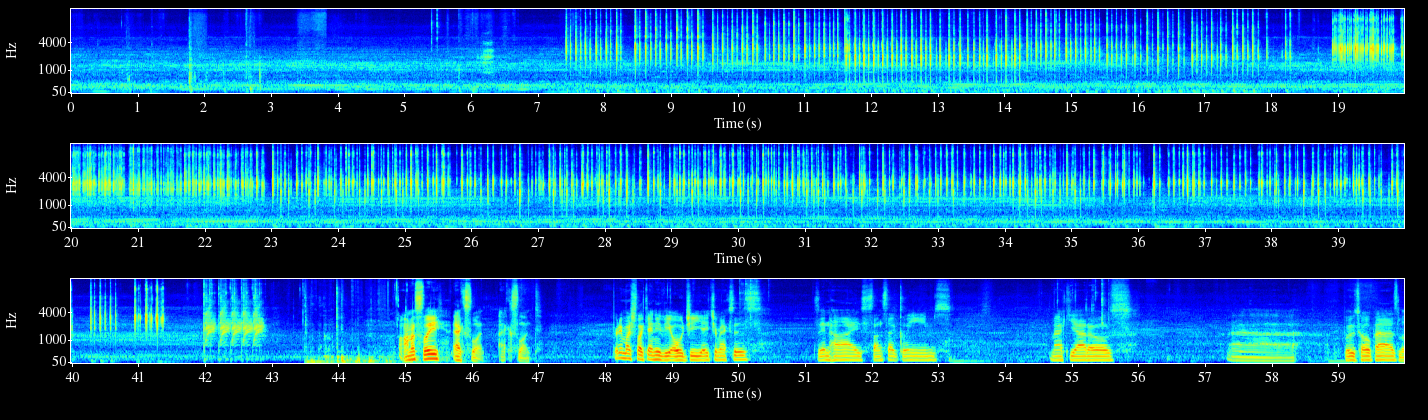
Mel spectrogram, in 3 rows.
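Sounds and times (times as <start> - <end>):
fast typing on mechanical keyboard: 7.4 - 41.5.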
